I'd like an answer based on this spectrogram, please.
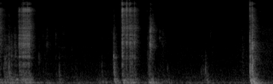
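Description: Hands working stiff electrical wires into an open breaker panel: a few sharp metallic clicks and short scraping rustles, the loudest click near the end.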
